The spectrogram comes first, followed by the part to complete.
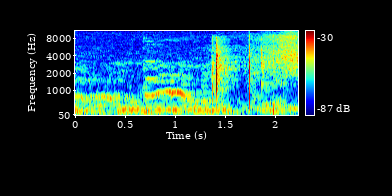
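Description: Faint kitten meows, thin wavering calls, followed by a few small sharp clicks in the second half.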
